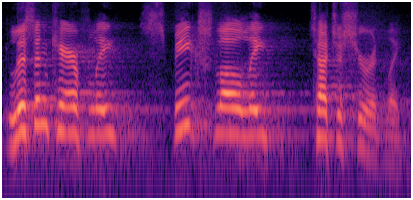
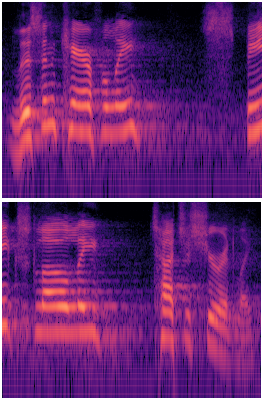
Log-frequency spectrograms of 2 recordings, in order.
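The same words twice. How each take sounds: First: The phrase is said at a faster pace. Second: The phrase is said at a slower pace. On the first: "Now let's try a little faster" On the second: "We're going to do it like this"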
